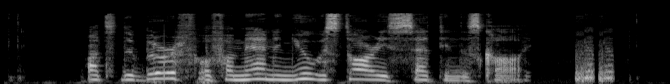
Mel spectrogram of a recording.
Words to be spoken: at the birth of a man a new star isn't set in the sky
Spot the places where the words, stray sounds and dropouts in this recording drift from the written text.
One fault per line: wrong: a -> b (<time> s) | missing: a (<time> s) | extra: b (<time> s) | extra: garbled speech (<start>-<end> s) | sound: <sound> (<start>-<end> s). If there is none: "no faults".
wrong: isn't -> is (3.8 s)
sound: laugh (5.8-6.1 s)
